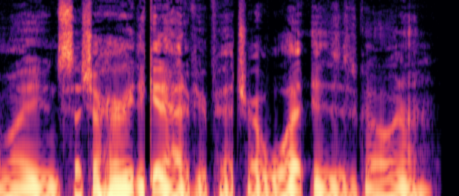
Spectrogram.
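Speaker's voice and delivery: dry, level mumble through parched lips. Nakora questions the woman urging him to get out, mumbling with parched, dry lips. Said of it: "with parched, dry lips, Nakora just mumbles".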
